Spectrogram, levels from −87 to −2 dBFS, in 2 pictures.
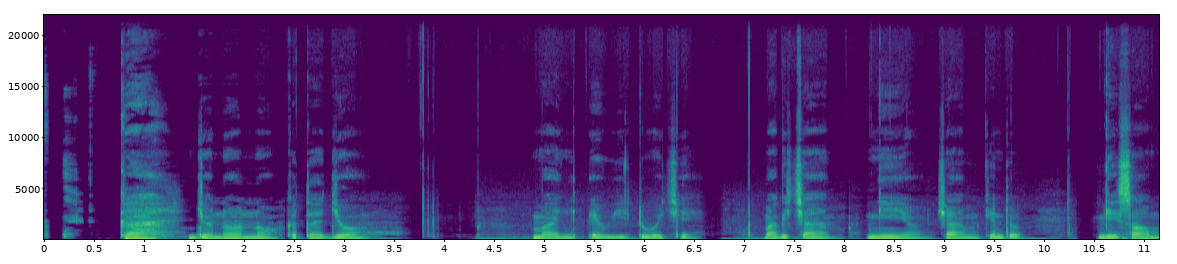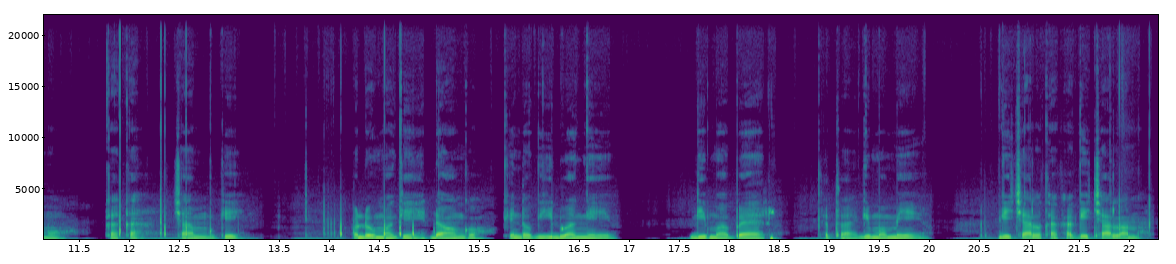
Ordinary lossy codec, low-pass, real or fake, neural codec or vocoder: none; none; real; none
